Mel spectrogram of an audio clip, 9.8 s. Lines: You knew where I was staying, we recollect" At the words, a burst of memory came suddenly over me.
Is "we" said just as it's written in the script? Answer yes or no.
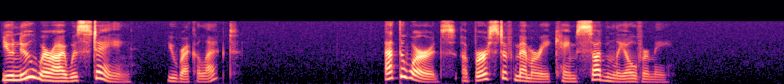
no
